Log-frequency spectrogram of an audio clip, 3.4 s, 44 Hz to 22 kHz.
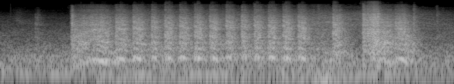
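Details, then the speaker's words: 2JZ-engined Nissan 180SX starting at dyno after crank angle sensor repinned: labored starter cranking with even compression pulses, brief catch; starter motor dying from repeated cranking due to bad wiring, being tapped; alternator wiring fault flattening battery. "At this point we tried so many times to start the car because of our bad wiring that the starter motor actually started dying, so we've just been giving it some taps."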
